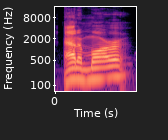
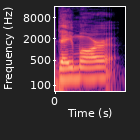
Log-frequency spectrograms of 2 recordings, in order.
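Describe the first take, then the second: First: The name begins with an 'ad' sound. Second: The name begins with a 'day' sound. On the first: "I think I say Adam" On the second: "my brain just doesn't think a day as as an actual name"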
